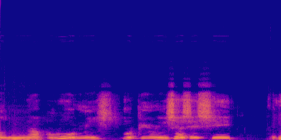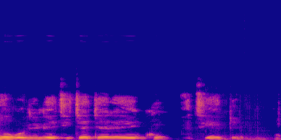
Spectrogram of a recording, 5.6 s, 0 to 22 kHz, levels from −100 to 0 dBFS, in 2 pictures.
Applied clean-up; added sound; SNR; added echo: neural mask model DeepFilterNet 3.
